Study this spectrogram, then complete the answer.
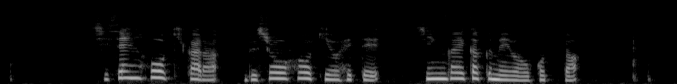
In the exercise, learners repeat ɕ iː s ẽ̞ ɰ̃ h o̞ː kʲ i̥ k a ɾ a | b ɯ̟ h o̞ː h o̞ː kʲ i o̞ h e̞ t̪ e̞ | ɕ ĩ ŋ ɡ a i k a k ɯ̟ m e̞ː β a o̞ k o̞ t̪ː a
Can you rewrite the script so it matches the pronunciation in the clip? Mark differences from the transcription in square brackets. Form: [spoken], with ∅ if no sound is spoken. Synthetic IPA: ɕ [i] s ẽ̞ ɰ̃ h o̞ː kʲ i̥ k a ɾ a | b ɯ̟ [ɕ] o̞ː h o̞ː kʲ i o̞ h e̞ t̪ e̞ | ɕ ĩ ŋ ɡ a i k a k ɯ̟ m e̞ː β a o̞ k o̞ t̪ː a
